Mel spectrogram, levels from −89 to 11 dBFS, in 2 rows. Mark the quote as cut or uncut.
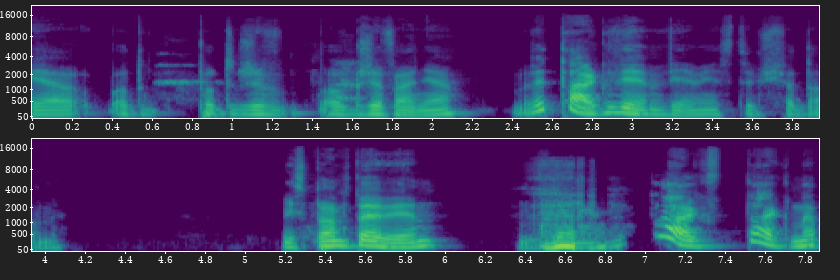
uncut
